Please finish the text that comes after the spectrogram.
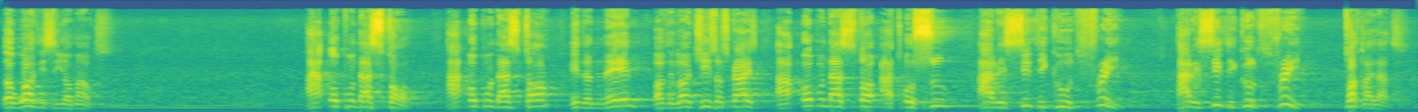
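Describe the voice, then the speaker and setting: Male charismatic preacher, higher-pitched, exhorting in repeated declarations, long hall reverb. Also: measured pace, slight background noise. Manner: exhorting, repetitive short declarations. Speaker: preacher leading a convention. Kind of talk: charismatic prayer-and-declaration sermon. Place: large hall at a church convention. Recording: echoey hall PA, music underneath. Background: music.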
